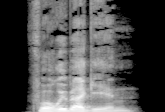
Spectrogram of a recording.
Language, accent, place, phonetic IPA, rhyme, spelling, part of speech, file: German, Germany, Berlin, [foˈʁyːbɐˌɡeːən], -yːbɐɡeːən, vorübergehen, verb, De-vorübergehen.ogg
- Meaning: to pass by, to pass over, to pass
